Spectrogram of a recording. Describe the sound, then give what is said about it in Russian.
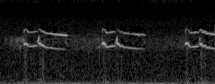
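An unknown bird calls three times in a steady rhythm. Each phrase is a pair of high, sliding whistled notes, fairly clear over a quiet background. “Ах, вот кто это! Незнакомая мне птица. Здравствуй, птица! Я тебя увидала. Скажи, это ты сейчас кричала?”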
